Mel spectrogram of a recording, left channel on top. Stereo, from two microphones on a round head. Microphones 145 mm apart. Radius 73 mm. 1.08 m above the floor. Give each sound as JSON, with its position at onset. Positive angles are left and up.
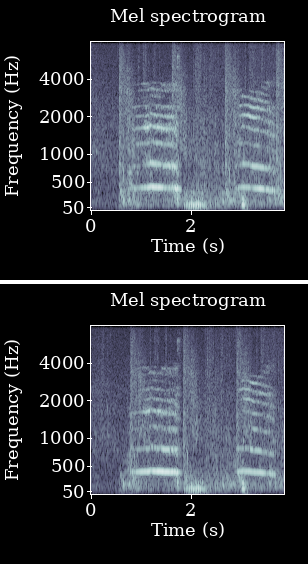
{"t": 0.6, "sound": "a cat meowing", "side_deg": 35, "distance_m": 2.0}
